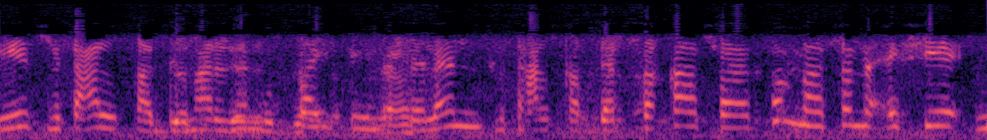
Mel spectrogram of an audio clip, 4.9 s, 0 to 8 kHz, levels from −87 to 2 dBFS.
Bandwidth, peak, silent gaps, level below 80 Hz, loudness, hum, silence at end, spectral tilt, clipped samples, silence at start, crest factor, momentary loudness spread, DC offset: 7.6 kHz; -18 dBFS; none; -56 dBFS; -31 LUFS; none; 0 s; -6 dB/octave; under 0.1%; 0 s; 14 dB; 4 LU; under 0.1%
